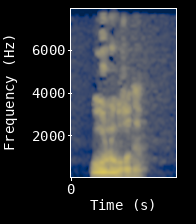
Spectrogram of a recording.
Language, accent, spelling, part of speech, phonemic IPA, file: French, France, eau lourde, noun, /o luʁd/, LL-Q150 (fra)-eau lourde.wav
- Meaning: heavy water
